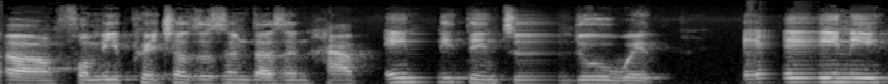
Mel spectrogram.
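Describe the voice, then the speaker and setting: Music plays in the background as a man speaks in a fairly high pitch. His intonation stays fairly even. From Ghana. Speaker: podcast host. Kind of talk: interview.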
